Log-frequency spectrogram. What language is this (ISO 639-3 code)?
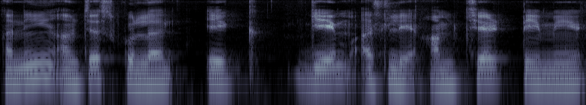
kok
